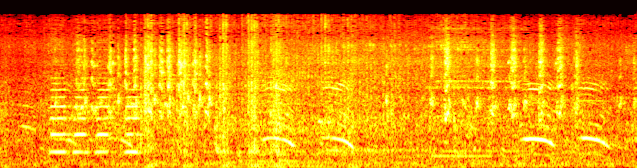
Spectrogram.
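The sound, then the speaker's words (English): A busy roadside on Obersee OK Road, the only vehicle access into Sodom and Gomorrah, where trucks of scrap are constantly unloaded: trucks rumbling and idling, short horn toots sounding repeatedly over steady traffic noise, scattered knocks, and people talking indistinctly in the background. “On Obersee OK Road, the only vehicle access into Sodom and Gomorrah, trucks of scrap are being constantly unloaded.”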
